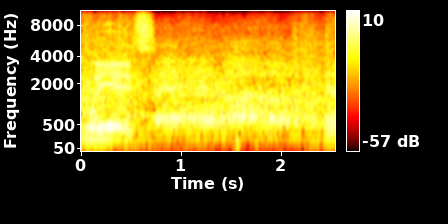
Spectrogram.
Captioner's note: applause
